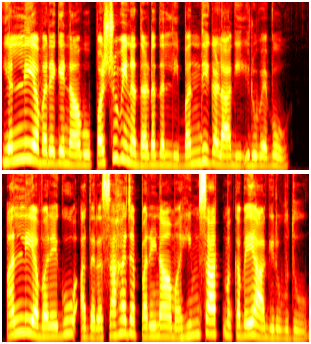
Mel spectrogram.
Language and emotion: Kannada, neutral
